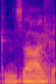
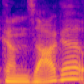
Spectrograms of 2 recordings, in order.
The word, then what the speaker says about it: Gonzaga: Duke, Ohio State, Gonzaga, and Florida.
